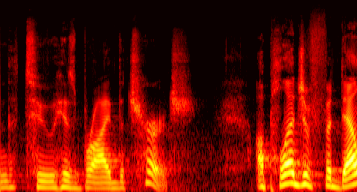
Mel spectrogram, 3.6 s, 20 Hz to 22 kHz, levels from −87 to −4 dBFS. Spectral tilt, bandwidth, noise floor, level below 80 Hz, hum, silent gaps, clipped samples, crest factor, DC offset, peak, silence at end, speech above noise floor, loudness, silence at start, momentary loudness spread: -6.5 dB/octave; 14 kHz; -58 dBFS; -62 dBFS; none; none; under 0.1%; 20 dB; under 0.1%; -4 dBFS; 0 s; 34 dB; -26 LUFS; 0 s; 16 LU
